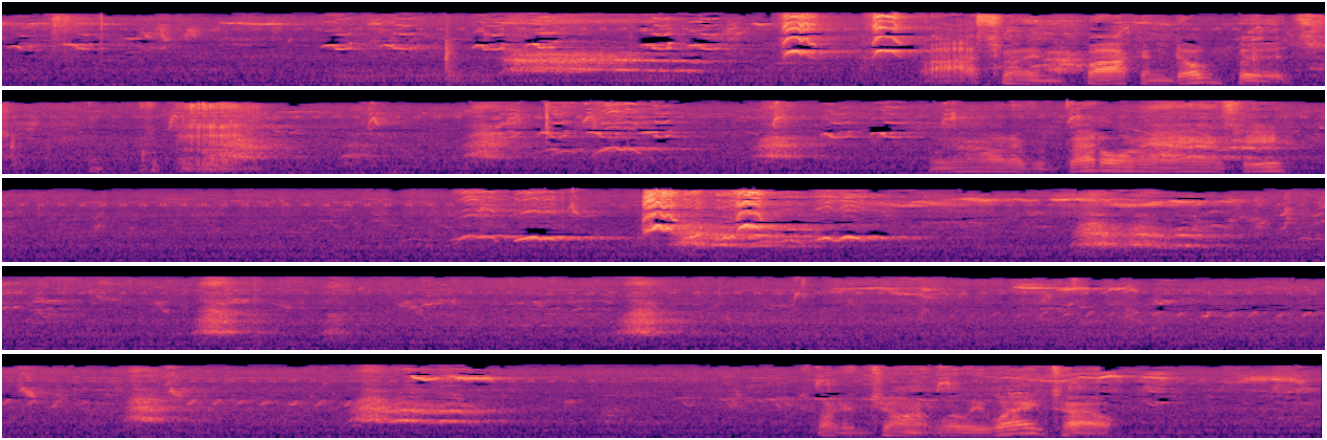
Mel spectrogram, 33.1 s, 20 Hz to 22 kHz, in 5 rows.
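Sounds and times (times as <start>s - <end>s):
bird harsh barking calls: 0.0s - 33.0s.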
